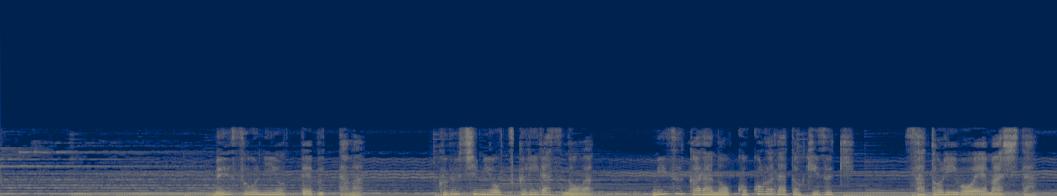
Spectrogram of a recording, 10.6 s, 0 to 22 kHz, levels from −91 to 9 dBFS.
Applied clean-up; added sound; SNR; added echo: none; none; none; none.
